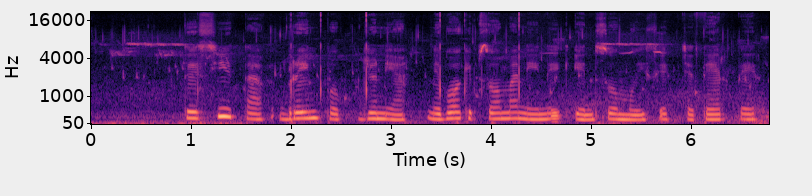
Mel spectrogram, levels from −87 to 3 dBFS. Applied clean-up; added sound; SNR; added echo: none; Stream / Bird vocalization, bird call, bird song; 17 dB; none.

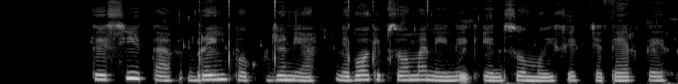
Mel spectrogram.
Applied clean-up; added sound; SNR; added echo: neural mask model Resemble Enhance denoiser.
